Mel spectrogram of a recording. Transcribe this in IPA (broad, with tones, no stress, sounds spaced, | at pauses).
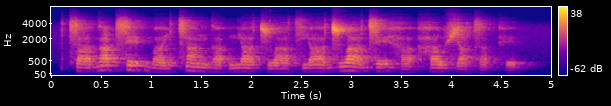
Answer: t͡s a˨˩ ɡ a˦ ʔ s e˦ ʔ b a˨˩ j t͡s ã˥˧ ŋ ɡ a˨ ʔ n̪ j a˧ t͡s w a˨˩ t͡s j a˧ d͡z w a˥˧ d͡z e˦ h a˨ ʔ h a˦ w ɕ a˧ t͡s a˨ t̚ h e˨ p̚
